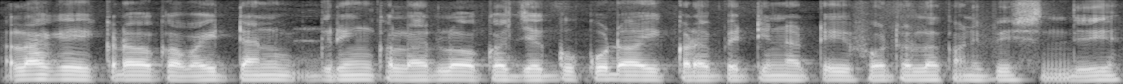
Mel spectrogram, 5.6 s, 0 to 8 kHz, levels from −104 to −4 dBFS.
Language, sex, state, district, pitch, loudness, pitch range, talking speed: Telugu, male, Andhra Pradesh, Sri Satya Sai, 110 Hz, -17 LUFS, 105-110 Hz, 170 wpm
